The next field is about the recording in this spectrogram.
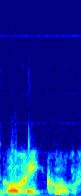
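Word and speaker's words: Gaurico: était Luc goric alors je je je le prononce lu Lua gauco en italien gorico si vous d'accord Lucas gorico alors Lucas gorico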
